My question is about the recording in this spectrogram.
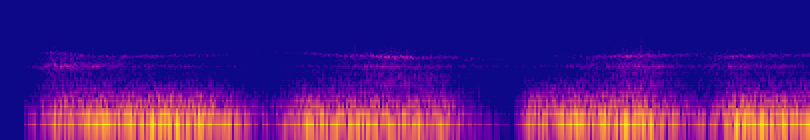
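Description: Logo intro sound effect: a series of deep rumbling swells with whooshes, each a second or two long, separated by short dips, with a faint steady high tone above them.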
